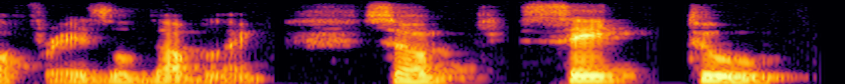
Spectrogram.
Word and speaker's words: se tu: in that first line I've written a Double T for the word two that is because something called a strong monosyllable makes has an effect on the next word causing the first consonant to double that's a strong monosyllable so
